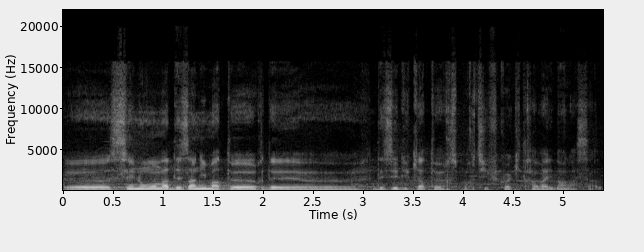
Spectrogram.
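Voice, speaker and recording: Noticeable background noise sits behind a man. He talks at a fairly slow pace. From Anderlecht, Brussels, Belgium. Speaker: building caretaker. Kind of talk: interview.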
